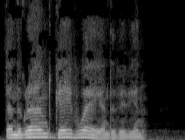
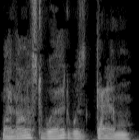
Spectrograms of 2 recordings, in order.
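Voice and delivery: slow, low, soft undertone; hushed, drawn-out private voice; inner thought; 4 semitones lower, 7 dB quieter, slower than usual. A narrator's reading. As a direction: think it slowly, playing dead. Heroine's thought, playing dead.

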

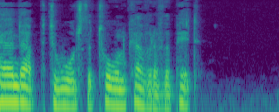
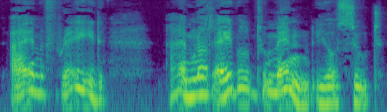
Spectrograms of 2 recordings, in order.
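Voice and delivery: an ancient guardian apologizing gently; apologetic warrior; 7 semitones higher than usual. A narrator's reading. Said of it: "the warrior said apologetically".

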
